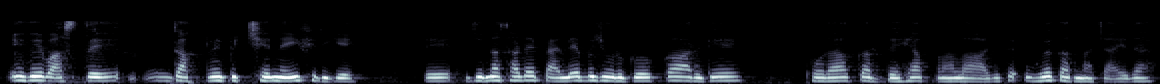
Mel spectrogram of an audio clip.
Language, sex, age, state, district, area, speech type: Dogri, female, 30-45, Jammu and Kashmir, Samba, urban, spontaneous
